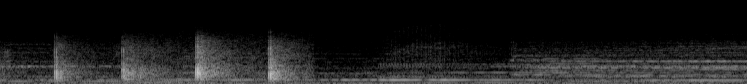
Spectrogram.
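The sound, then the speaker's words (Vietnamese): Light footsteps climbing wooden stairs at night: four spaced, soft thuds in a slow rhythm, followed by a faint, steady background hum. “bác Cổ nghe có tiếng bước chân đang đi rất nhẹ lên cầu thang gỗ”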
